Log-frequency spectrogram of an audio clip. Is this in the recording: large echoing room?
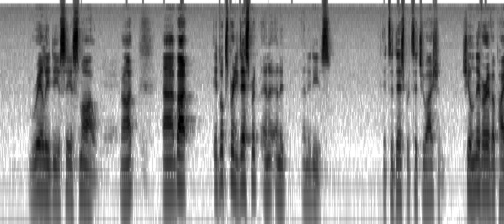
yes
